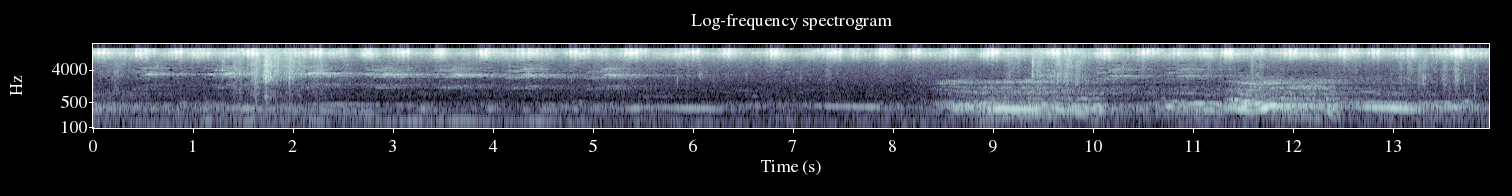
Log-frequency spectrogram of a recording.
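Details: Rut season of red deer in Poland, 2020, with a quiet, hushed start followed by two strong guttural roars, each about two seconds long, drawn out and harmonic, and a faint rhythmic ticking throughout.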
